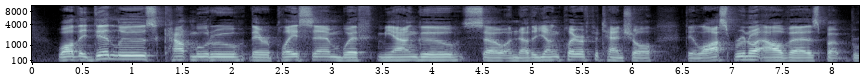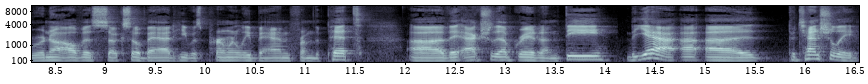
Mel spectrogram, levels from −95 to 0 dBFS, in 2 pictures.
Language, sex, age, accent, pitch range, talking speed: English, male, 30-49, American, 120-140 Hz, 165 wpm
